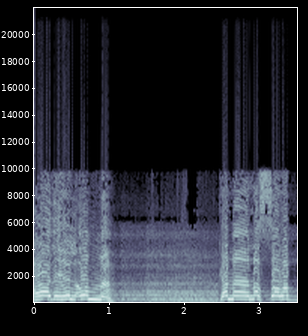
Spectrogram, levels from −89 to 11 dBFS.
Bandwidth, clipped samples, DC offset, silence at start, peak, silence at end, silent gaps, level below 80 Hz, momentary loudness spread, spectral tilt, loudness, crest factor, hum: 10.5 kHz; 0.8%; under 0.1%; 0 s; 0 dBFS; 0 s; none; -30 dBFS; 14 LU; -4 dB/octave; -6 LUFS; 6 dB; none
